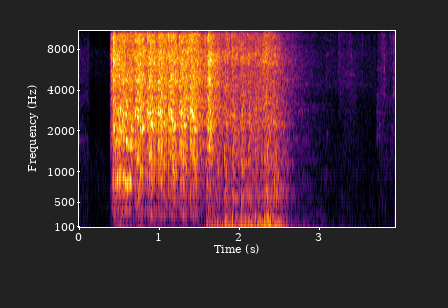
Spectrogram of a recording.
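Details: 2JZ-engined KE70 Corolla drift car after rebuild: about two seconds of rough cranking with no catch; cranks but won't fire, traced to a corroded connector plug, and it fired up once that was cleaned.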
